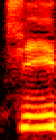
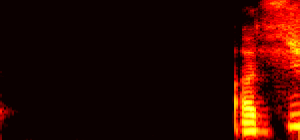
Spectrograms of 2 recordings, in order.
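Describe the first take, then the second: First: The word begins with a ch sound. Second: The word begins with a sh sound. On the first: The speaker calls it wrong. "ये ची नहीं बोला जाता है" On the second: The speaker calls it right. "Original pronunciation जो है वो शी है"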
